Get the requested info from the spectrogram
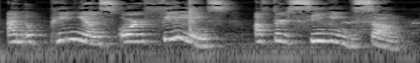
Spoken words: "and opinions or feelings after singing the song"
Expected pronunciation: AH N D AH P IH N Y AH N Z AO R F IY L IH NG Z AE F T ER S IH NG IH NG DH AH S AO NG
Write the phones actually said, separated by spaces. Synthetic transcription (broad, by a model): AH N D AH P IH N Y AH N S AO R F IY L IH NG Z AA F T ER S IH NG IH NG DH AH S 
